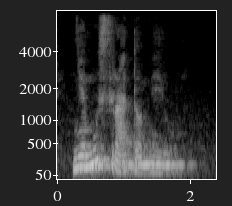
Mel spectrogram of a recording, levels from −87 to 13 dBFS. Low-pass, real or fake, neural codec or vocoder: 7.2 kHz; real; none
